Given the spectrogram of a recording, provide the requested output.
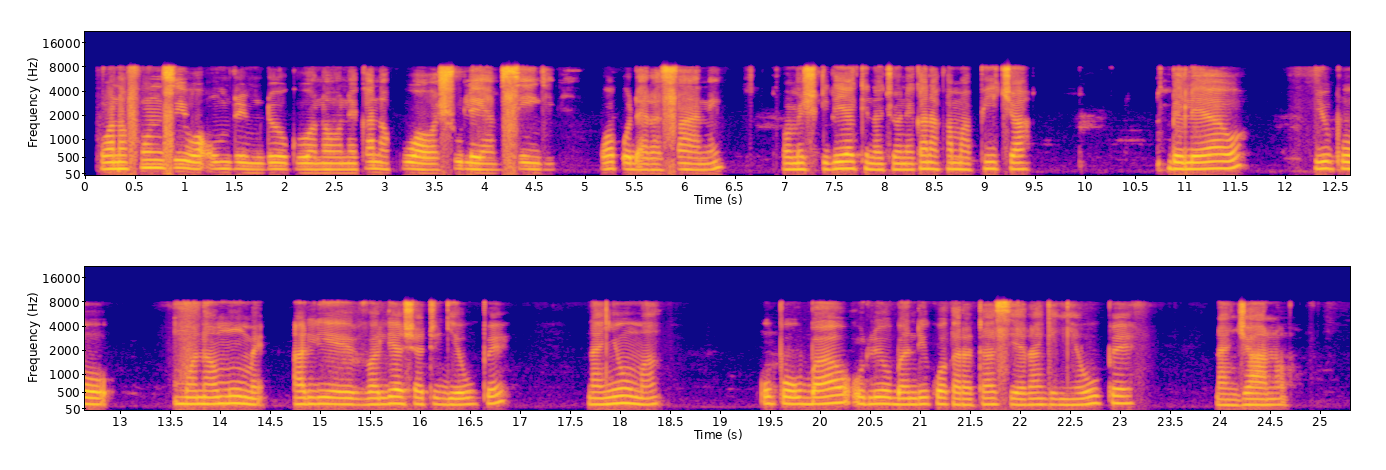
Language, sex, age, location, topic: Swahili, female, 25-35, Mombasa, health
